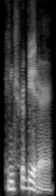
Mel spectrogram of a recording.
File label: "contributor", American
